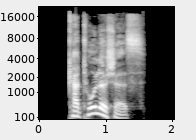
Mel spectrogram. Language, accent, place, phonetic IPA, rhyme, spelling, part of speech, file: German, Germany, Berlin, [kaˈtoːlɪʃəs], -oːlɪʃəs, katholisches, adjective, De-katholisches.ogg
- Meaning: strong/mixed nominative/accusative neuter singular of katholisch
